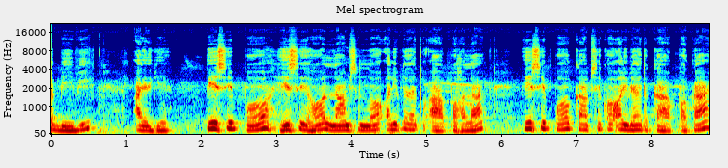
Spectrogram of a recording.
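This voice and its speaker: A woman's voice: on the low side, darkish tone, a little hiss or hum. A woman teaching a beginners' reading lesson, patiently sounding out each letter and word step by step. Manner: patient, sounds out letters slowly, repeats "theek hai".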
